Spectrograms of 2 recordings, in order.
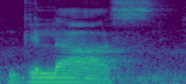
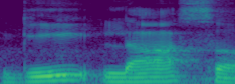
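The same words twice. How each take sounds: First: Said in the usual way. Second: Slow गी-ला-स; syllable by syllable. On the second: Shown as a demonstration. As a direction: read गिलास out in separate long syllables. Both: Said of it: "पहले पढ़ लेते हैं".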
